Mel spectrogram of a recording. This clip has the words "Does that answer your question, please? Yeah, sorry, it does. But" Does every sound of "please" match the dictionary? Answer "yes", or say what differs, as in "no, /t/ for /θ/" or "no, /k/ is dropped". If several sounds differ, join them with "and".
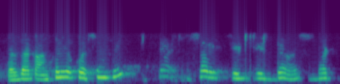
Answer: no, /z/ is dropped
